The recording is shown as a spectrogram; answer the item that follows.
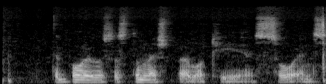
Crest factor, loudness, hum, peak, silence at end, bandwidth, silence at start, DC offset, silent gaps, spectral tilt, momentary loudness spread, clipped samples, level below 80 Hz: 22 dB; -22 LUFS; none; 0 dBFS; 0 s; 16.5 kHz; 0.1 s; under 0.1%; none; -4 dB/octave; 9 LU; under 0.1%; -58 dBFS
